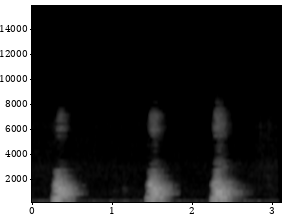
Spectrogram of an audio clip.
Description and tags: Distant Dog Barks
A dog barking a bit of distance away.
